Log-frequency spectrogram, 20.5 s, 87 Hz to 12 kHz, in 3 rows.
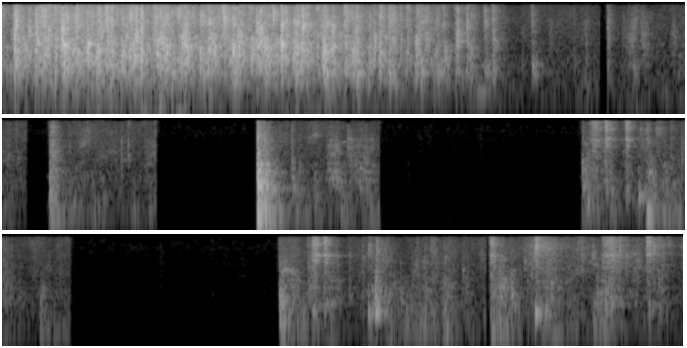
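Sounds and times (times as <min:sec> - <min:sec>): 
audience applause for panelists: 0:00.0 - 0:05.0.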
